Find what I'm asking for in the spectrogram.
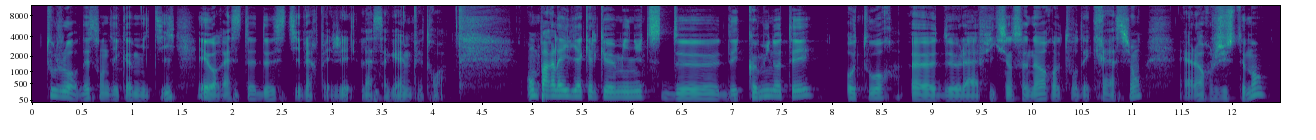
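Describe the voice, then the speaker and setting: Man, talk show host, low-pitched, creaky voice, live round-table presenting.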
